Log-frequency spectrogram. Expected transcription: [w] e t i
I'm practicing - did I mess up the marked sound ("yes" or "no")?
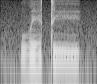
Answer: no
